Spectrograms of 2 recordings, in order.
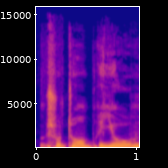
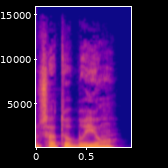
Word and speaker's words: Chateaubriand: Chateaubriand mit Soße, guck mal da. – Du hast es jetzt schon falsch ausgesprochen, Chateaubriand.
